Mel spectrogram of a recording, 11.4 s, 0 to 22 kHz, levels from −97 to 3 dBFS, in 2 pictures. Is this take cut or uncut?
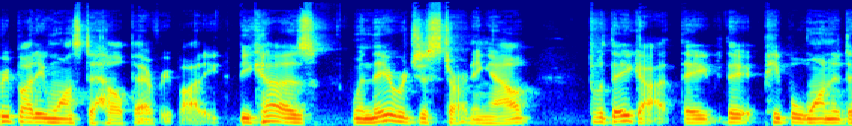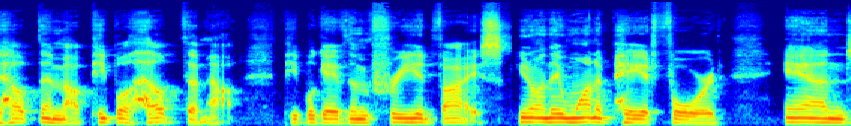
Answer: cut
